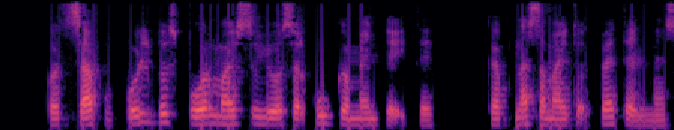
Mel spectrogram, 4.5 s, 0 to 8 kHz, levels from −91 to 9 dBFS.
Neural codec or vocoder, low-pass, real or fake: none; 7.2 kHz; real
